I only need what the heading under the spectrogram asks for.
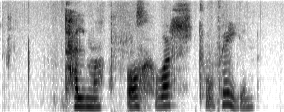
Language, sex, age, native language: Icelandic, male, 8, Icelandic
